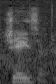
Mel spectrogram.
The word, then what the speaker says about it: Jazer: It is Jazer. Jazer. Like laser, but with a J. So. Okay, Jazer.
